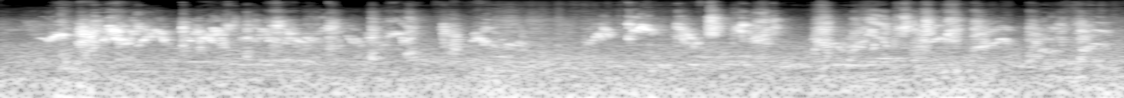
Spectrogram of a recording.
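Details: Parakeets chattering in a busy chorus: dense, overlapping high chirps and short squawks that run almost without a break, with a steady low rumble underneath.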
